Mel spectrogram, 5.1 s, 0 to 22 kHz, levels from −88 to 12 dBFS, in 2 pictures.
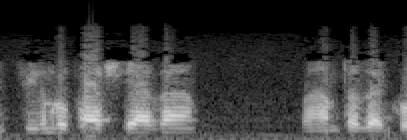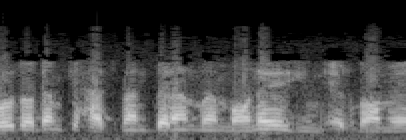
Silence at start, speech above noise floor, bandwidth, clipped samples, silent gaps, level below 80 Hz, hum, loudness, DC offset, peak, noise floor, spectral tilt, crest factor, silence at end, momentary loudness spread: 0.15 s; 35 dB; 9.6 kHz; under 0.1%; none; -48 dBFS; none; -13 LUFS; under 0.1%; 0 dBFS; -47 dBFS; -4.5 dB/octave; 12 dB; 0 s; 7 LU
